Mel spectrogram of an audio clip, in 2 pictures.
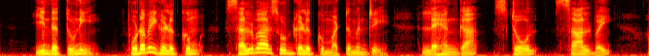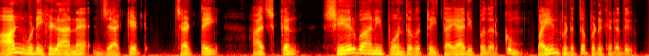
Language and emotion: Tamil, neutral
